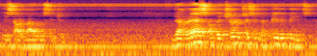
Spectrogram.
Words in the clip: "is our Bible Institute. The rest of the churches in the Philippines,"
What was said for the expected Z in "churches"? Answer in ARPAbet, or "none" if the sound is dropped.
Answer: S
